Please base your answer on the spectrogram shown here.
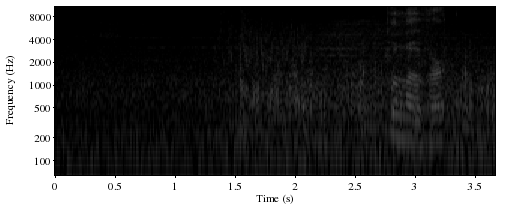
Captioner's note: suspenseful orchestral music; thunder claps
